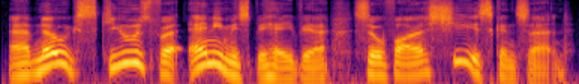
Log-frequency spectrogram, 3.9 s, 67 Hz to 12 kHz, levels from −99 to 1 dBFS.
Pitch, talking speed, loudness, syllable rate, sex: 150 Hz, 185 wpm, -17 LUFS, 5.9 syllables/s, male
